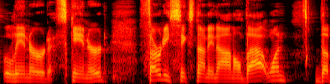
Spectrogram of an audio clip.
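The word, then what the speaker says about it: Lynyrd Skynyrd: There's their classic debut, pronounced Leonard Skard.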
